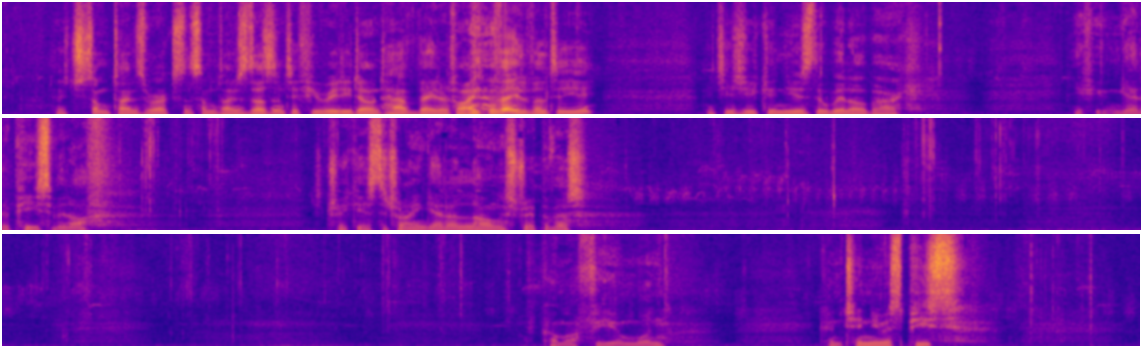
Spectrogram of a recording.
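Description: A middle-aged man speaks calmly into a clip-on microphone, outdoors.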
